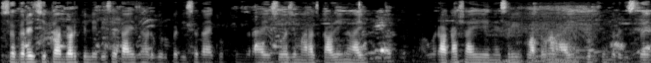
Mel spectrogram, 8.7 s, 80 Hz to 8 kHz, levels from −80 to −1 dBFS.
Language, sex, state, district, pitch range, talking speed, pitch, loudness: Marathi, male, Maharashtra, Dhule, 120-145 Hz, 160 wpm, 125 Hz, -21 LUFS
